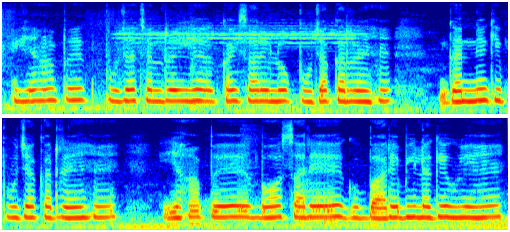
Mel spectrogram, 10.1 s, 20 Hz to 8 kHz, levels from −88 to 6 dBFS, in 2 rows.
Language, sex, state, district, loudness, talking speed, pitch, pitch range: Hindi, female, Bihar, Begusarai, -12 LUFS, 165 wpm, 265 Hz, 255-270 Hz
